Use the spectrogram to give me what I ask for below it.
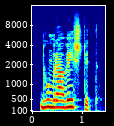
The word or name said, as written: धूम्रावेष्टित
